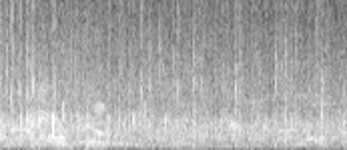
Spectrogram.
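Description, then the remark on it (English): A church audience applauds the word of God during a sermon, with steady, dense clapping that fills the whole stretch, while a voice rises and falls over the noise of the crowd. “I love when you clap. I love when you clap for the word of God.”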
